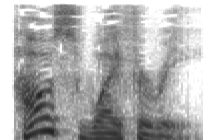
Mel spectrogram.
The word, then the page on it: housewifery: British English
